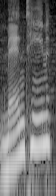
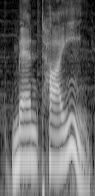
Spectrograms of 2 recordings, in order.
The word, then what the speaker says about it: Mantine: If we pronounce both vowels separately, mantine or mantine, which is what they were going for, even though if you were to read this in English, it would be mantine.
